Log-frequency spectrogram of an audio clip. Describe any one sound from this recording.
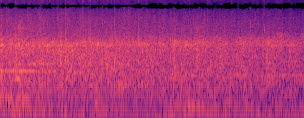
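Several people clap their hands in a steady rhythm in a large echoing room.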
